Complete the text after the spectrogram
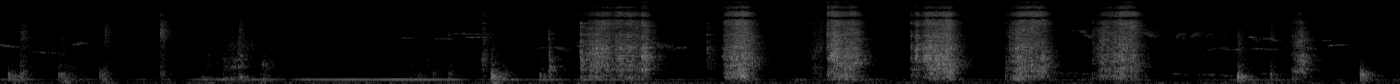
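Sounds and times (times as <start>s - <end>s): trowel scraping tile adhesive: 5.8s - 11.5s, 12.9s - 13.2s.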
